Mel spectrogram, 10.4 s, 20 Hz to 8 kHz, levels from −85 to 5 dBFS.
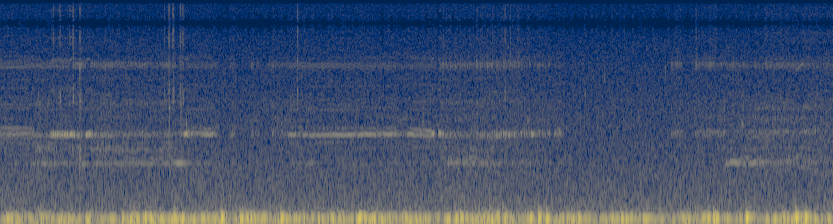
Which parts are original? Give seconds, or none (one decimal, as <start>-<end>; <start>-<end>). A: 0.0-5.5; 6.6-10.4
